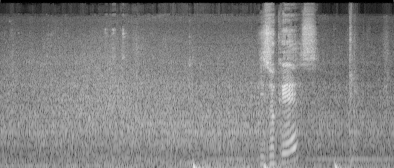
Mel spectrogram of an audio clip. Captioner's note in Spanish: Ruido de un vehículo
